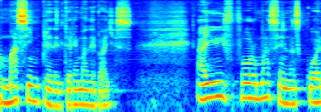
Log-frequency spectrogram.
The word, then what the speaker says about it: Bayes: Me parece que la pronunciación correcta es Bayes, pero pues vamos a decirle Bayes aquí entre los cuates.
